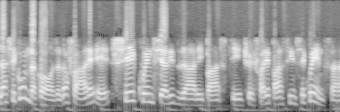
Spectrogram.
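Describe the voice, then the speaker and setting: A man's high-pitched voice at a moderate pace, lively intonation and very even loudness, with noticeable background noise. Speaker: political activist and fruitarian nutrition advocate. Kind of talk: radio interview. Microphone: phone line with slight delay.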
